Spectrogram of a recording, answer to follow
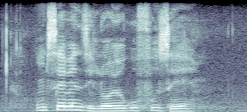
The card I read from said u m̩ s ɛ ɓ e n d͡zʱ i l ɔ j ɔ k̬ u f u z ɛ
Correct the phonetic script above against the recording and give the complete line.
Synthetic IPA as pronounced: u m̩ s ɛ ɓ e n d͡zʱ i l ɔ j o k̬ u f u z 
